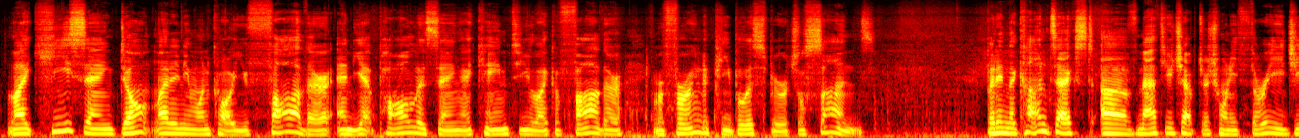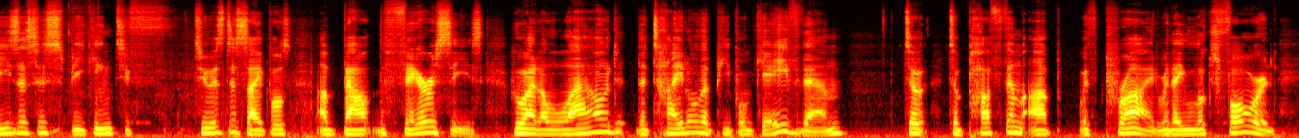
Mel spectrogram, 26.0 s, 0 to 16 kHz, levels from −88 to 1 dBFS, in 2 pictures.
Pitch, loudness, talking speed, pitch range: 125 Hz, -19 LUFS, 150 wpm, 110-140 Hz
